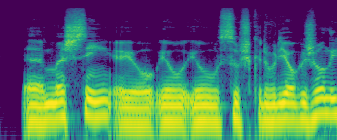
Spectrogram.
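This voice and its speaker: Dark and mellow in tone, a man talks fairly quickly in a dry, close sound with no echo. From central Portugal (Abrantes). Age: 30s. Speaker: police officer. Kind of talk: interview conversation. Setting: studio. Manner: halting, many repetitions.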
